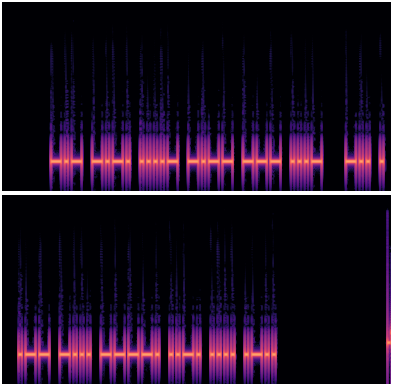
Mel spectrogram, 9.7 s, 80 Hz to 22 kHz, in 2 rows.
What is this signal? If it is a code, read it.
Morse code, heard as a keyed tone, about 28 wpm, 700 Hz. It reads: KC4YOV DE WB9FHL
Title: USA Callsign DE Callsign - 6 Characters - 28wpm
